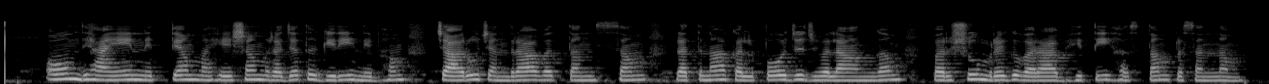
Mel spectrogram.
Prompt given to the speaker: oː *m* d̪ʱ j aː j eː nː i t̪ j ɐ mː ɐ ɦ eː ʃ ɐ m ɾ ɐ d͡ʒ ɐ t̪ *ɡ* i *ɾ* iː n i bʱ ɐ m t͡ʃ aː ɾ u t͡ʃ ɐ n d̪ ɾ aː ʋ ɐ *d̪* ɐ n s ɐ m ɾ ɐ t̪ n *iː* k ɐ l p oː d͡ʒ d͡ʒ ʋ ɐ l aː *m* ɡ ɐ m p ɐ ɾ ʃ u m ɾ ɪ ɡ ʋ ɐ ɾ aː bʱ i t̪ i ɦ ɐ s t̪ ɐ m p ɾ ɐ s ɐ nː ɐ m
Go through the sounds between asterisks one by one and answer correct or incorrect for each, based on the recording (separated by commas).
correct, correct, correct, incorrect, incorrect, incorrect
